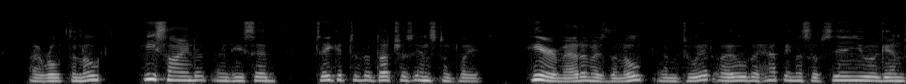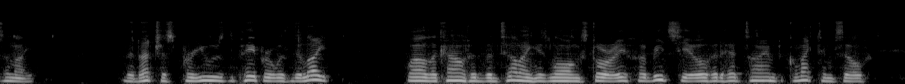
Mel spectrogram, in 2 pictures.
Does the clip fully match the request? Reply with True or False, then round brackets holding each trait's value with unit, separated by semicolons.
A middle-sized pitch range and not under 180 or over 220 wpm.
True (3.0 semitones; 190 wpm)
